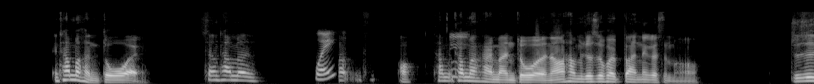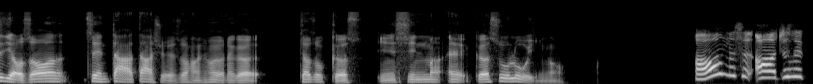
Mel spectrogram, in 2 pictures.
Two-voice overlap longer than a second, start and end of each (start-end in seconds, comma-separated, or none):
none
